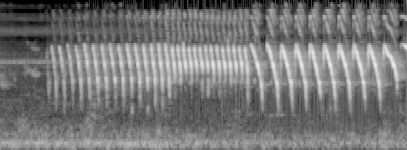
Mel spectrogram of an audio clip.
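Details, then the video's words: Canary song played as a master recording for young birds: a fast even trill of short repeated notes, then slower broad downward-swept whistles, over a soft low background hum. "SUARA BURUNG KENARI PANCINGAN MASTERAN PAUD BIAR GACOR PANJANG"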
